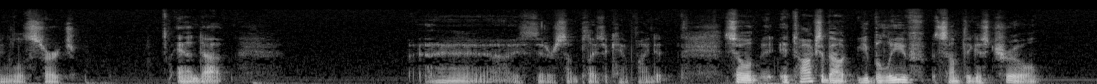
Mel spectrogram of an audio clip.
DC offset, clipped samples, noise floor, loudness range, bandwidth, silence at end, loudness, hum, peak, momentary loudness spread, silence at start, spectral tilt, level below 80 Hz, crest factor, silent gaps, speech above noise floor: under 0.1%; under 0.1%; -50 dBFS; 10 LU; 14.5 kHz; 0.5 s; -21 LUFS; none; -4 dBFS; 18 LU; 0 s; -5 dB/octave; -38 dBFS; 18 dB; none; 29 dB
